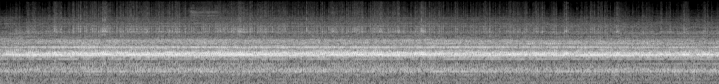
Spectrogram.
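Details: Water pressure pump motor that had only hummed and not started, heavily jammed and beginning to free up after servicing, run on socket; loud steady high whine with squealing edge, little low hum; stiff, partly seized bearing.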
